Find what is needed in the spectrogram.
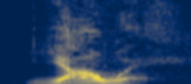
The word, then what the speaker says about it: Yahweh: It's often pronounced Yahweh.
